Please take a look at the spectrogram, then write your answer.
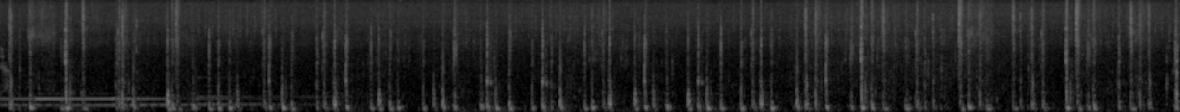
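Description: Horse hooves clip-clop at a steady trotting rhythm throughout, close and continuous, in the medieval role-playing game Kingdom Come: Deliverance, with a low tone briefly at the start and no talking.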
